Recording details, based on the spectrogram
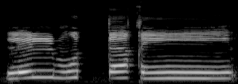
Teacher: تا کو نرمی سے پڑھیں گے لیکن تھوڑا سا اس کو مضبوطی سے پڑھیں گے کیونکہ اس کے اوپر ہے تشدید۔ جس بھی حرف پر تشدید ہوتی ہے اس کو ہم تھوڑا مضبوطی کے ساتھ پڑھتے ہیں، تھوڑا اسٹرانگ کر کے پڑھتے ہیں کیونکہ ہم نے اس حرف کو 2 بار پڑھنا ہے۔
